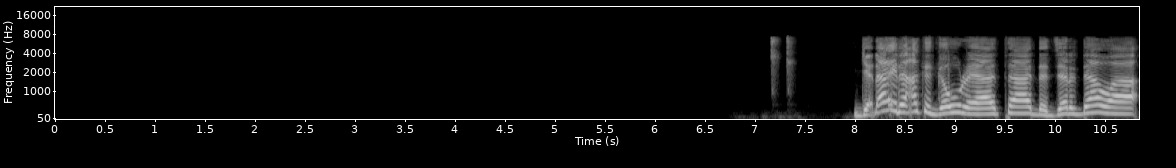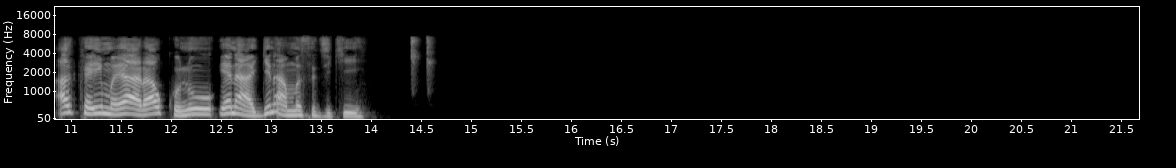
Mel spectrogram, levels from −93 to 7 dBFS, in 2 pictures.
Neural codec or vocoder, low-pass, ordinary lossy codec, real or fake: none; 7.2 kHz; MP3, 48 kbps; real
